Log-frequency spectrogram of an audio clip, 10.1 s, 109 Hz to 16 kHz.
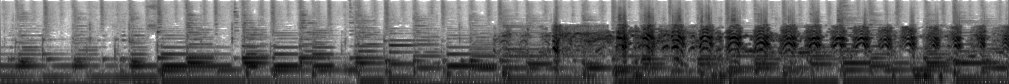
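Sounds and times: background music with bass notes: 0.0 - 10.0
person laughing in bursts: 5.0 - 10.0.

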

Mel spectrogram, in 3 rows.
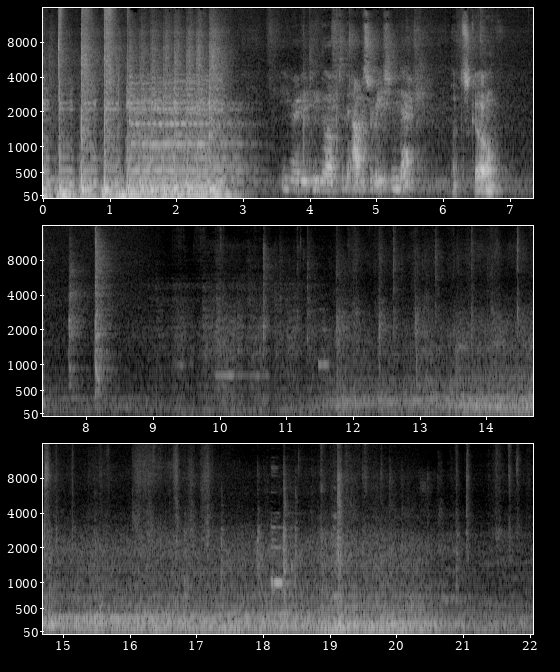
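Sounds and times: elevator rumble with rattles: 8.9 - 22.0.

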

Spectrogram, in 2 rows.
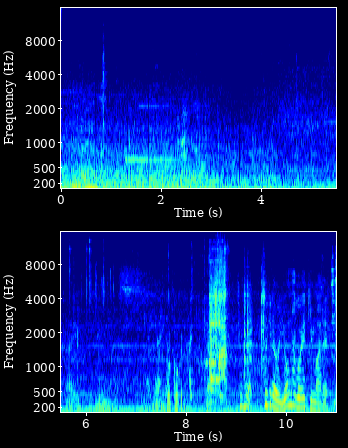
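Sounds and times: bus low hum: 0.0 - 11.0.

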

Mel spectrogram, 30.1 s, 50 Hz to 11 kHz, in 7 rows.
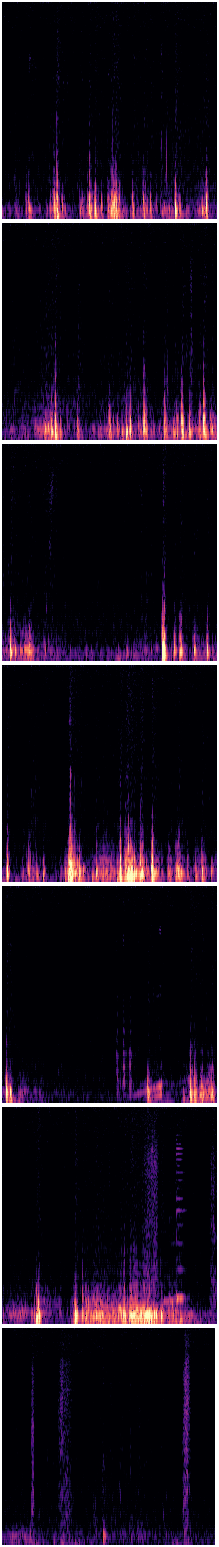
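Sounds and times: wind buffeting microphone: 0.2 - 17.8, 19.7 - 26.4.

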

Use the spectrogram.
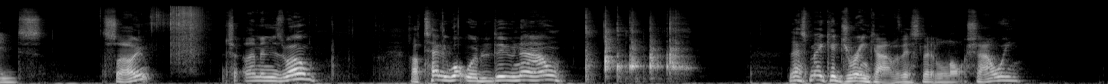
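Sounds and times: man speaking: 0.0 - 1.6, 2.2 - 3.2, 4.1 - 5.7, 7.9 - 10.3.

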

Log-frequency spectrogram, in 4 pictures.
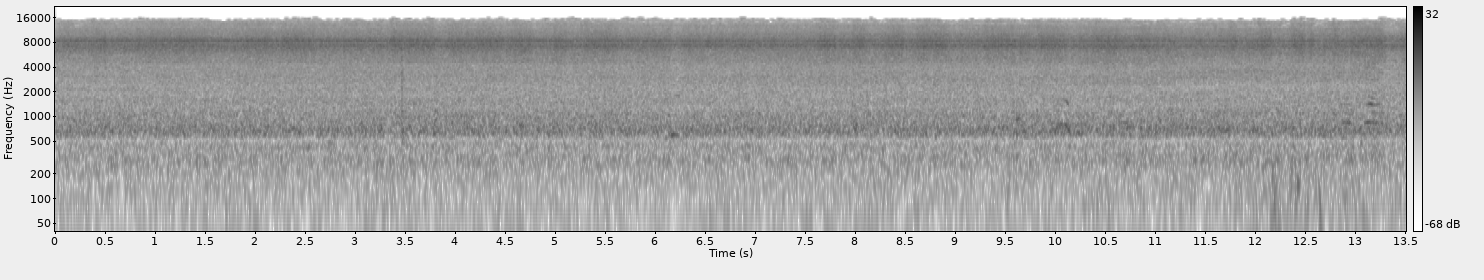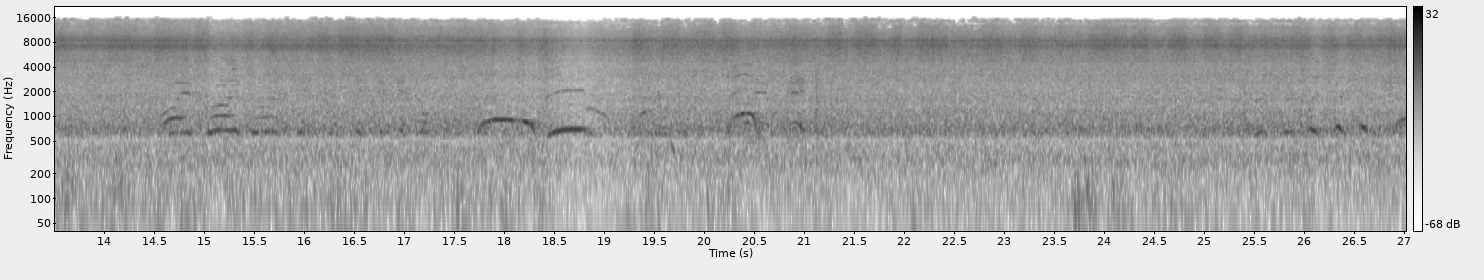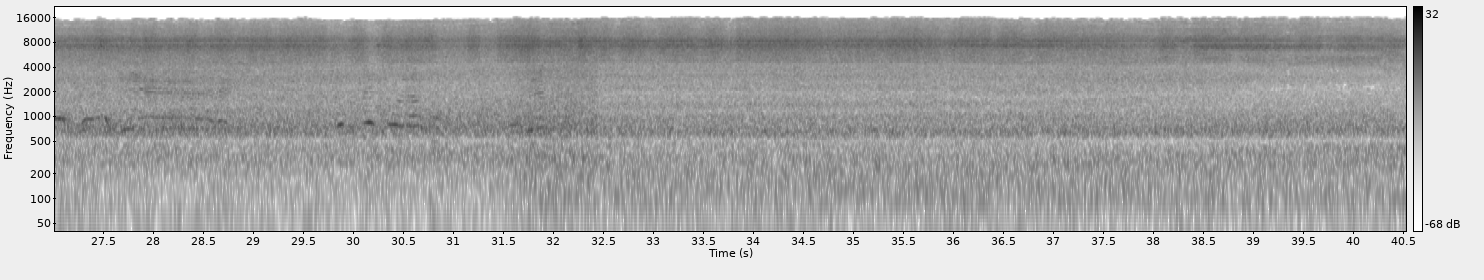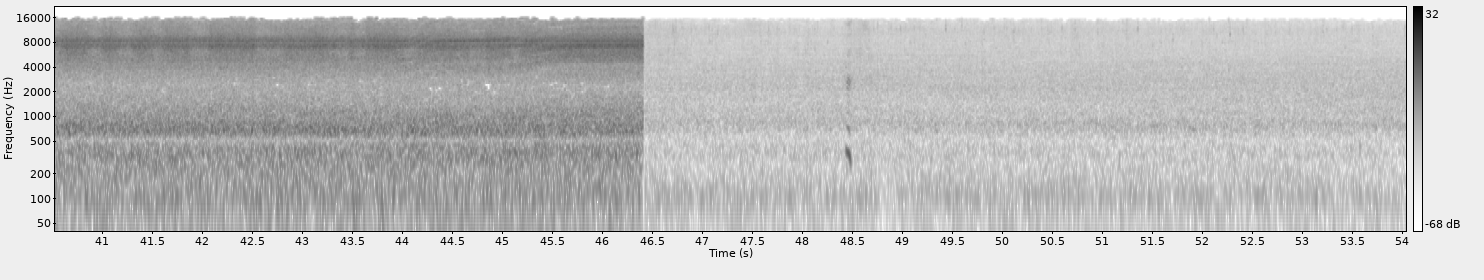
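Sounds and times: waterfall rushing: 0.0 - 46.4
people calling out: 26.2 - 28.9.

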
